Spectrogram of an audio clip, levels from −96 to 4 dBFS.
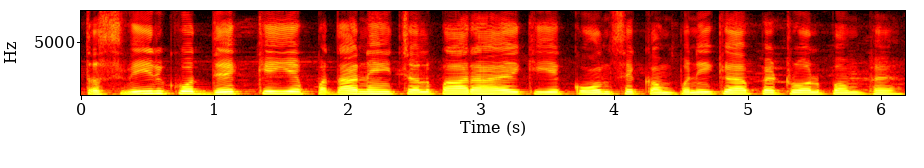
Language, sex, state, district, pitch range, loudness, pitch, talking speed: Hindi, male, Bihar, West Champaran, 160-185 Hz, -13 LUFS, 175 Hz, 185 wpm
